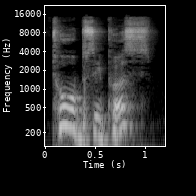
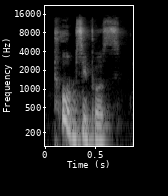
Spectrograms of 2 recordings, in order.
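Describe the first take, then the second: First: Torbsy Puss said slowly, rising on Torbsy; drawn-out name. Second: Torbsy Puss with a lisp, Puss as Putth; quick falling Torbsy Putth; quick lisped name. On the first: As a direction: stretch out Torbsy Puss with a lift. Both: Shown as a demonstration.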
